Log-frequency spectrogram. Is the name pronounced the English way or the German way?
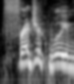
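English. The name is said with English pronunciation.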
